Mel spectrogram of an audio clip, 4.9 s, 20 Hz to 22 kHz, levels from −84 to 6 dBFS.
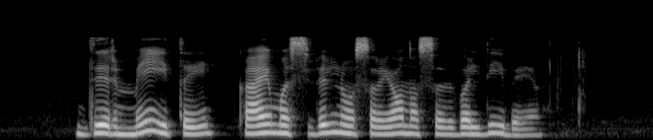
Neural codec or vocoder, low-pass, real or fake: none; 7.2 kHz; real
